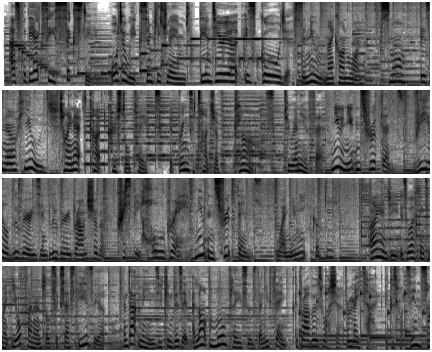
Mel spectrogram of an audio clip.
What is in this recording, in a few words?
Brit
